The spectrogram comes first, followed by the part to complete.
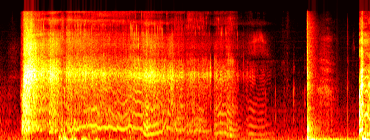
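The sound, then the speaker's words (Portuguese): A voice imitates Donald Duck tumbling off a cliff into an abyss: a sudden raspy squawk, then a long wavering, sliding vocal cry that fades out, followed by abrupt noisy bursts. “Já viu o, o Pato Donald caindo do abismo? Não. É assim, ó.”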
